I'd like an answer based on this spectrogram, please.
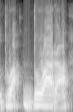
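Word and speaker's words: dvāra: consonant like swa or dwara, then it comes out like the English were, dwara, meaning, for example, a door.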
